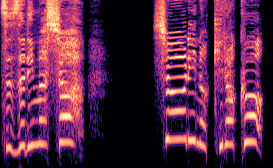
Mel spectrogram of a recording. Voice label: Voice win jp

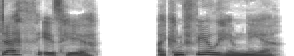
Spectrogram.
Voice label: Voice encount fear; toova

